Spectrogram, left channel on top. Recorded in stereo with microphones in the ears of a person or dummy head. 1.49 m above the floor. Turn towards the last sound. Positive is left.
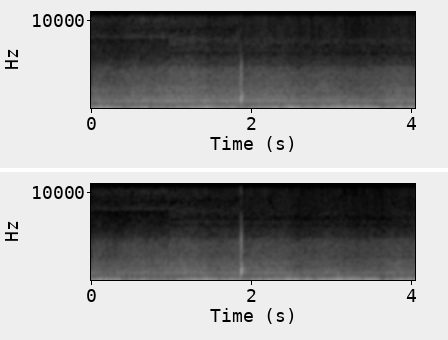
turn(degrees=-10)  # may be behind; listen again after turning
